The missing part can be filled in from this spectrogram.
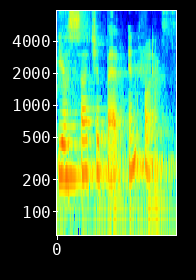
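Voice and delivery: ordinary talk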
